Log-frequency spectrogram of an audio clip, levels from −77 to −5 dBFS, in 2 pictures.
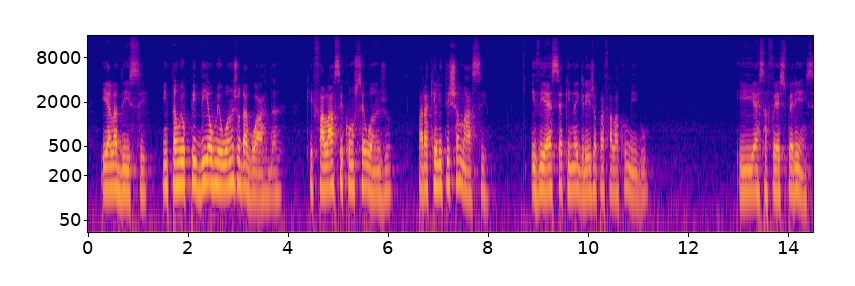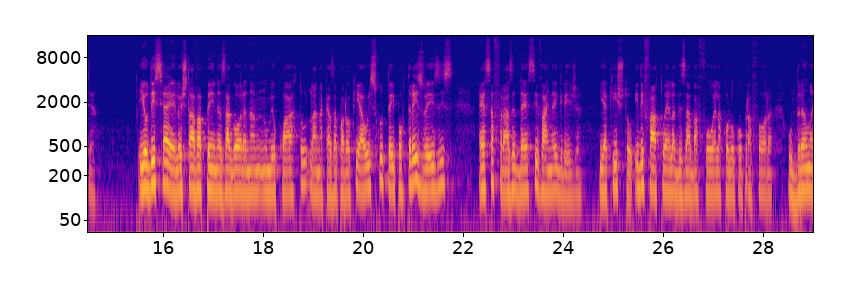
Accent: Brazilian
